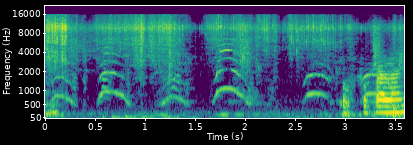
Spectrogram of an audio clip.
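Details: Distressed high mews from a ten-day-old kitten at its first bath after being found in a drain, five evenly spaced arched cries with a rattle and a voice at the end.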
